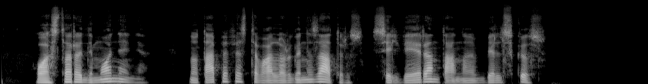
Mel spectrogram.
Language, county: Lithuanian, Kaunas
